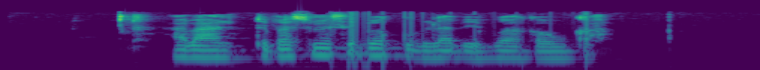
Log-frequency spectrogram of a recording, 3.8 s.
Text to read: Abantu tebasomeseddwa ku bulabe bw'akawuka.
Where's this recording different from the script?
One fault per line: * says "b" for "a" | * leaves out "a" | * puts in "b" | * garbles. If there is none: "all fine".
all fine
